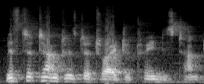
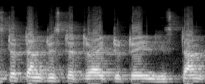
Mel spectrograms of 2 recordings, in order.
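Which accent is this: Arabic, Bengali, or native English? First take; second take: native English; Bengali. First: Every T is released with a strong puff of air. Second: Every T is a hard unaspirated retroflex t. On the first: "যদি আপনি নেটিভদের মতো চান তাহলে ঠিক আমার মতো চলবেন।" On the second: "এটা বাঙালিদের মতো বা ইন্ডিয়ানদের মতো।"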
